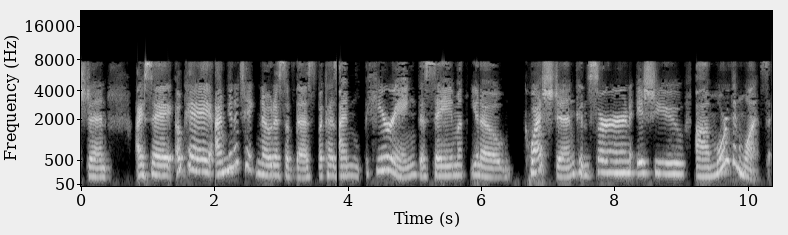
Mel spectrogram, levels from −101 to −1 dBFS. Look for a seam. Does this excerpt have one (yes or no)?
yes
